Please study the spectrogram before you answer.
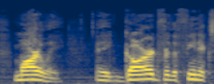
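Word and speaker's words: Majerle: So the name that I had pronounced incorrectly before, Majorly, is pronounced Marley.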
